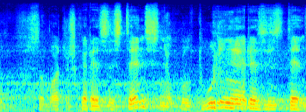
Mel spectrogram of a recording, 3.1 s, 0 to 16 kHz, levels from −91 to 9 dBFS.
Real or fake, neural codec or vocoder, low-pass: fake; vocoder, 44.1 kHz, 128 mel bands, Pupu-Vocoder; 14.4 kHz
